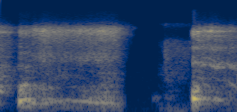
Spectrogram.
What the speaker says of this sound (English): Oh, who's coughing?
